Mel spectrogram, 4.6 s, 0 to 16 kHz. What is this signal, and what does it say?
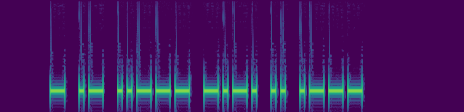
Morse code, heard as a keyed tone, about 25 wpm, 700 Hz. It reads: TA2CIJ
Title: DXCC-100 Call Signs - 6 Characters - Repeated 3x - 25wpm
